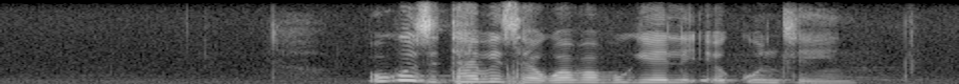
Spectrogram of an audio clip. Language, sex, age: South Ndebele, female, 18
